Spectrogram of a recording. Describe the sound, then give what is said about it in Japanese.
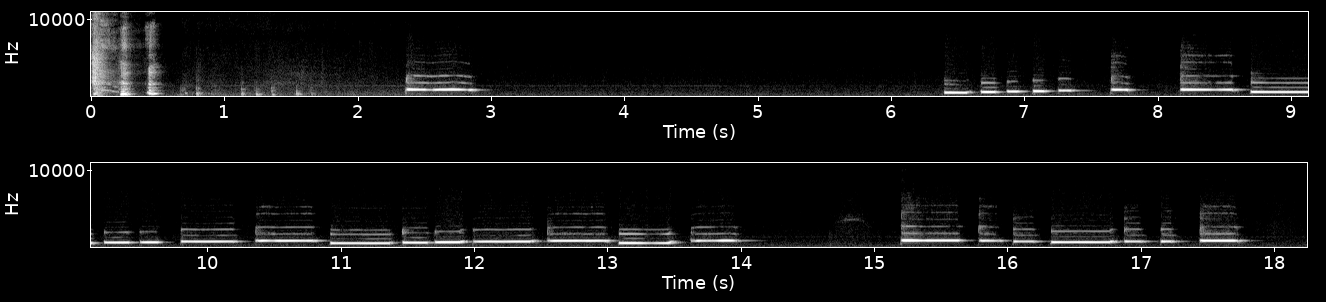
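An ocarina plays the folk song Donna Donna, a slow, mournful melody of pure, rounded single notes in short phrases separated by pauses, preceded by a few sharp clicks at the start. “オカリナでドナドナ吹くのおもろい。なんか悲しくなってくる。”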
